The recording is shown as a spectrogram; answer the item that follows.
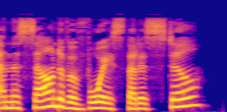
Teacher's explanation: features a pattern of two unstressed syllables followed by one stressed syllable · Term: anapest meter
